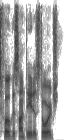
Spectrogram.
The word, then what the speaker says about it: Storj: know storage you know it's spelled storj but it's pronounced storage but yeah besides that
